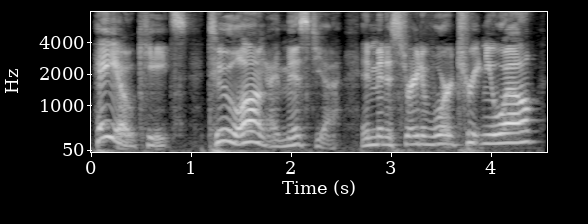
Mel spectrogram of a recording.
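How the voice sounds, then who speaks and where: A man voicing a cocky, swaggering rival team leader creature in an animated comic dub, brash and jeering in his delivery. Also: high voice, moderate pace, creaky, heavily acted. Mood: brash, jovial.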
